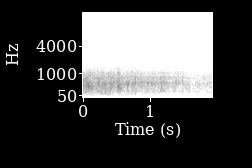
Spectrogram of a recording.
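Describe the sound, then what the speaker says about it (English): Thunder in the indie PSX-style survival horror game The Fear Business, a soft, distant, rumbling roll that lingers steadily and fades slightly without any voices. "Was that thunder?"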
